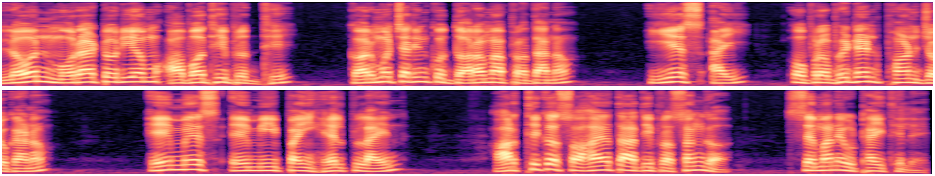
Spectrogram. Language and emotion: Odia, neutral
